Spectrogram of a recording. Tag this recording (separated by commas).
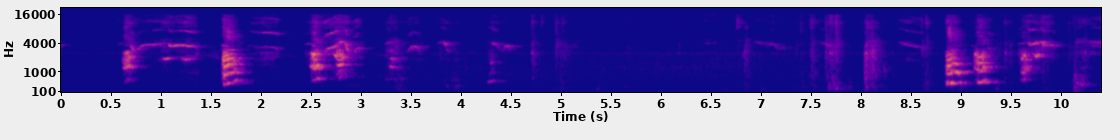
Bow-wow, Dog, Animal, Domestic animals, Bark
